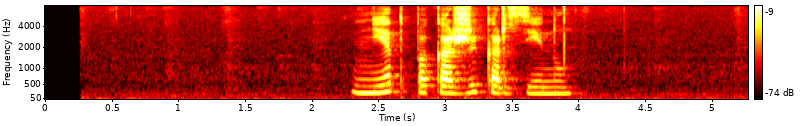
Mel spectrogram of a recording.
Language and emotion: Russian, neutral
